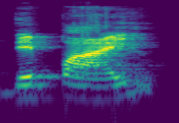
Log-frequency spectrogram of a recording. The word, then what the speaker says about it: Depay: A gente já disse que na Holanda a pronúncia oficial, a pronúncia na Holanda é Depay, e que o Memphis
